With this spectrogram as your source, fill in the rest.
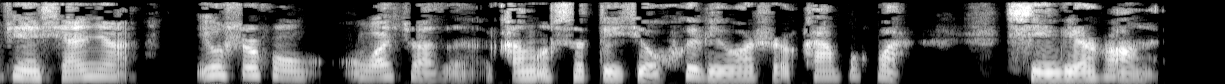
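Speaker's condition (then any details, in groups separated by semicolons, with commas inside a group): Brain hemorrhage; two brain hemorrhages; speech still not fluent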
